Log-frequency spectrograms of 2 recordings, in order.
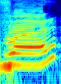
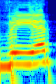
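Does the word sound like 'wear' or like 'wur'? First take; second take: wur; wear. First: The vowel is short, like in 'fur'. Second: The vowel is long, like in 'wear'. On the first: The speaker calls it right. "इसकी pronunciation है वर।" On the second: The speaker calls it wrong. "बहुत सारे लोग इसे गलत pronounce करते हैं, इसे वेयर पढ़ते हैं, बट ये रॉन्ग होता है।"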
